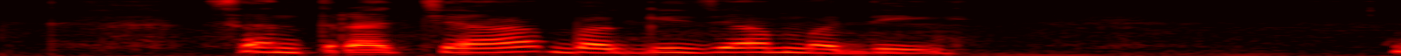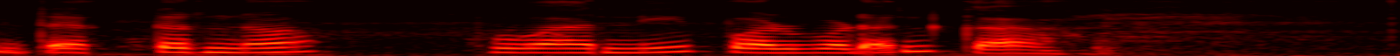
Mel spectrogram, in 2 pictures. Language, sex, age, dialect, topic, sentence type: Marathi, female, 25-30, Varhadi, agriculture, question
